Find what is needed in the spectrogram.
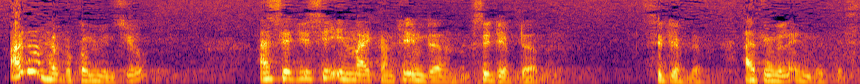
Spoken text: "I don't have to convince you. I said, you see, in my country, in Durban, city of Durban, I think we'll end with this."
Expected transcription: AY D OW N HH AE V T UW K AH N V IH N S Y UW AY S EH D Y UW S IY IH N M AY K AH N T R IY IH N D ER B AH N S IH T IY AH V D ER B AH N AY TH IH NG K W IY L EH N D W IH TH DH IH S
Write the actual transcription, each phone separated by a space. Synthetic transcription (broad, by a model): AY D OW N HH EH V T UW K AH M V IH N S Y UW AY S EH D Y UW S IY IH N M AY K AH N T R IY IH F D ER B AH N S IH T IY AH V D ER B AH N AY T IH NG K W IY L EH N D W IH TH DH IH S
